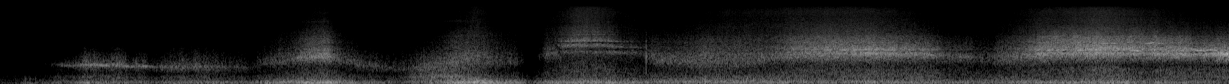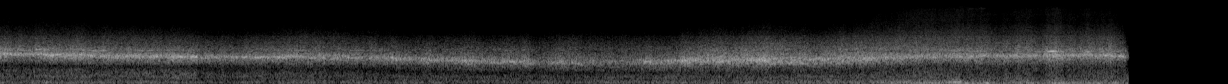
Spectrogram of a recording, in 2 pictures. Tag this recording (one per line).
Breeze
Arctic
Cold
Windy
Storm
Wind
